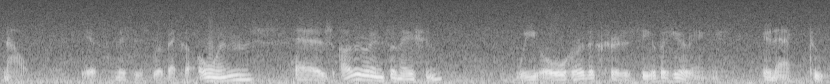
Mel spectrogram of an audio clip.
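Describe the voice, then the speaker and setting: An actor as a grave storyteller-host, narrating a 1970s radio drama in a measured, portentous manner. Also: male voice, very animated, vocal fry, heavily acted. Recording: noisy, rumbling, muffled 1970s radio recording.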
